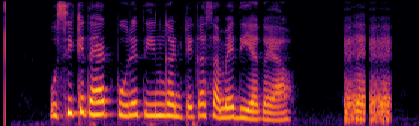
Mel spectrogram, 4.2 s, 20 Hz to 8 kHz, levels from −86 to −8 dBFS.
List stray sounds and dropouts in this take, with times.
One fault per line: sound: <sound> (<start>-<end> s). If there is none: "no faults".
sound: laugh (3.4-3.9 s)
